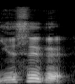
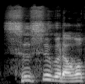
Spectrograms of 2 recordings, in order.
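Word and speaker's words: 濯ぐ: 동사로 쓰게 되면 발음은 유스그, 유스그 하게 되면 헹구는, 뭐 빨래를 헹군다도 있지만 뭐 입을 헹구는, 그죠? 물로 입을 헹군다라든가 그럴 때 유스그를 참 많이 쓰게 됩니다. 근데 한자는 잘 안 쓰고요. 보통 히라가나만 쓰는 편이세요. 그런데 이거를 스스그라고 또 읽기도 합니다.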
